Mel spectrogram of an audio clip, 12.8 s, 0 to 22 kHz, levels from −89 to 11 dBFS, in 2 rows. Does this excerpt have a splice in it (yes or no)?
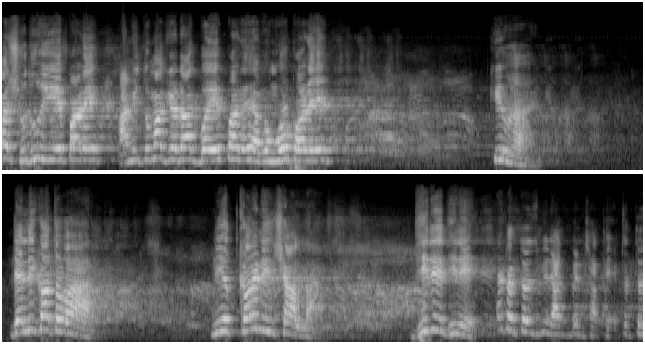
no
